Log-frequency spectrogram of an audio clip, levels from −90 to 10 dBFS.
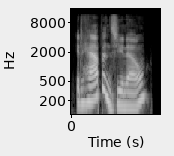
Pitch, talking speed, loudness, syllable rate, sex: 190 Hz, 200 wpm, -18 LUFS, 5.3 syllables/s, female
